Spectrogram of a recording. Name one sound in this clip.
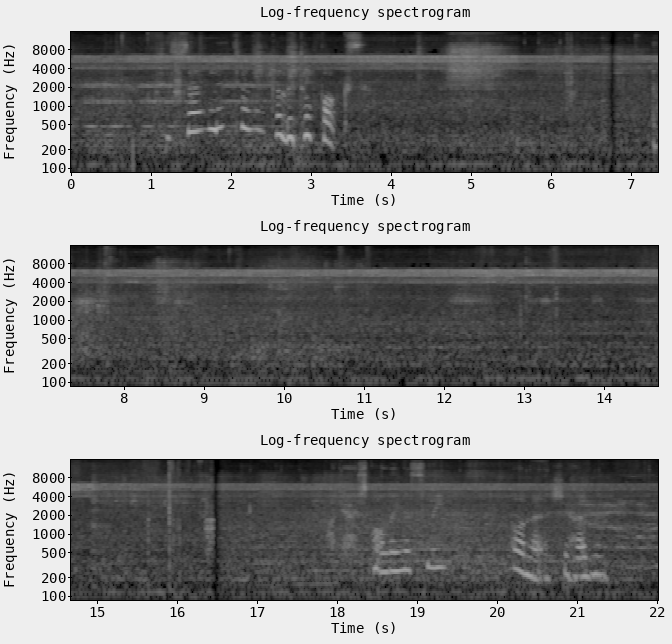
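A puppy whines and yelps softly.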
